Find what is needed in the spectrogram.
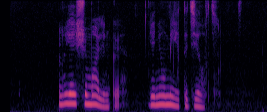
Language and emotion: Russian, sad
